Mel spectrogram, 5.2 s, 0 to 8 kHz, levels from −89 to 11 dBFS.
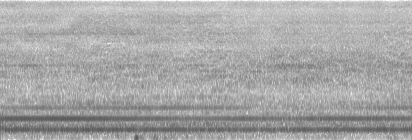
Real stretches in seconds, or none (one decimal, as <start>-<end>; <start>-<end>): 1.1-1.6; 2.2-2.9; 4.8-5.2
